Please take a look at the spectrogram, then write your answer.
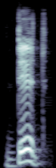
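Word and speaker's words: debt: है ठीक है जैसे टी ई बी टी ठीक है तो यहां पर जो बी है इसका उच्चारण नहीं होगा याद रखिएगा डेट इसको बोलेंगे डेट क्या बोलेंगे डेट डेट मतलब कर्ज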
